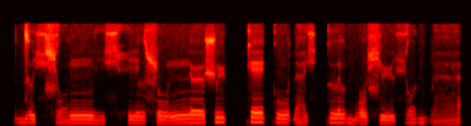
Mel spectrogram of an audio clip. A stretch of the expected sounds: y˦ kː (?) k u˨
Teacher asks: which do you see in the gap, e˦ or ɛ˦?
e˦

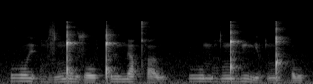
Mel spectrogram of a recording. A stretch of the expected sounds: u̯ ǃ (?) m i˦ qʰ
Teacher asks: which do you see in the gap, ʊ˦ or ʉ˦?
ʉ˦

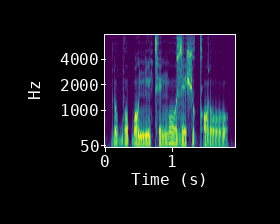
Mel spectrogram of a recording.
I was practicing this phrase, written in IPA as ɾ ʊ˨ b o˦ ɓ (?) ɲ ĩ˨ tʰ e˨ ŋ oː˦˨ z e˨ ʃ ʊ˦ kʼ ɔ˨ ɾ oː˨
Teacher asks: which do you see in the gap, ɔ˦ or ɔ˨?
ɔ˨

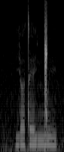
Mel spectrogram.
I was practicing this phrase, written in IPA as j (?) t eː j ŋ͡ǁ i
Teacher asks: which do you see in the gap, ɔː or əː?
əː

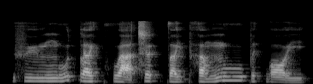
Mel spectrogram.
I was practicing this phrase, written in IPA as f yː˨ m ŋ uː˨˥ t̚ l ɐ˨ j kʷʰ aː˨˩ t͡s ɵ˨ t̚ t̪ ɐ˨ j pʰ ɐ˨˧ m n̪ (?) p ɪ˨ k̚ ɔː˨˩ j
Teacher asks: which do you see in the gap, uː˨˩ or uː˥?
uː˥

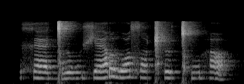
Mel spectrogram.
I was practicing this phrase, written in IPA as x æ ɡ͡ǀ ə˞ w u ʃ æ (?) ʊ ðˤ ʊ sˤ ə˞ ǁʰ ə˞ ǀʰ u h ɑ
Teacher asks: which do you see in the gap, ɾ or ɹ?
ɾ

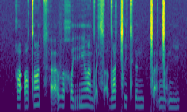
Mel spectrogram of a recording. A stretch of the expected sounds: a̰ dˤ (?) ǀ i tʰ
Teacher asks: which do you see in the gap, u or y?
y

